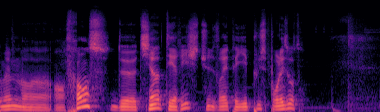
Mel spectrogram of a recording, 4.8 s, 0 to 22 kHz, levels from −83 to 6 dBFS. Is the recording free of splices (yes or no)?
yes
